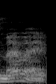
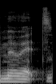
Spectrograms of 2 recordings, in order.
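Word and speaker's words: Moët: Because everyone says Moe, but it's actually... Because it's... Isn't it... – The T comes before an E. – Yeah. – So French. So it should be Moet. – Moet, yeah.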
